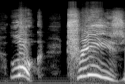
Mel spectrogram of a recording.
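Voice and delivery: very high, thrilled cry; excited yell. A narrator's reading. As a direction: call out an amazing sighting.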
